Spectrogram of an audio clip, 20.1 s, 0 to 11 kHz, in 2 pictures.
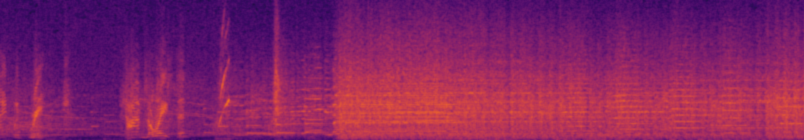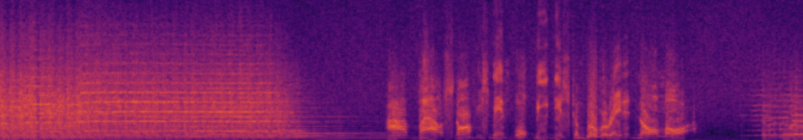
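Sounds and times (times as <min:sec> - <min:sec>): orchestral cartoon music: 0:00.0 - 0:14.5, 0:19.5 - 0:20.0.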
